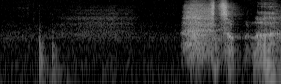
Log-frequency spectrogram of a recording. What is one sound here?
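A young man speaks, close by.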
